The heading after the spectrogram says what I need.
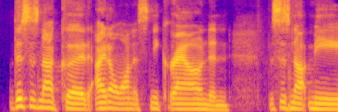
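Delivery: ordinary talk, nothing marked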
